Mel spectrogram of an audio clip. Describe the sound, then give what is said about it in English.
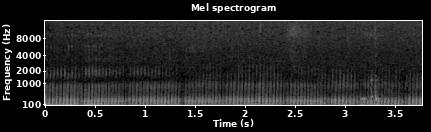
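A cat named Ash purrs steadily, a continuous low rumbling vibration with a soft rhythmic pulse that holds at an even level throughout, with no talking over it. “Shout out to my cat Ash.”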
